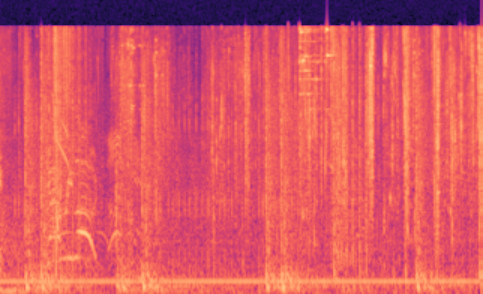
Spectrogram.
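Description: Gunfire in the World War II shooter Call of Duty WWII, with rapid shots cracking over a steady low engine-like drone while a voice shouts orders.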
